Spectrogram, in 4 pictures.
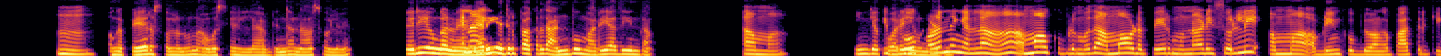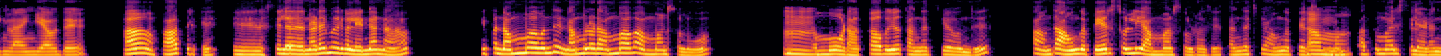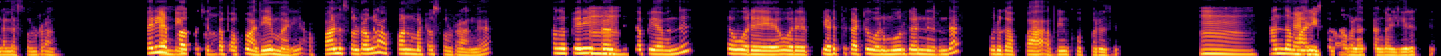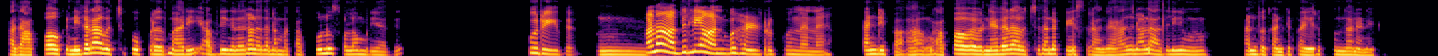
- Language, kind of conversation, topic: Tamil, podcast, அன்பை வெளிப்படுத்தும்போது சொற்களையா, செய்கைகளையா—எதையே நீங்கள் அதிகம் நம்புவீர்கள்?
- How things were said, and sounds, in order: other background noise; "சித்தப்பாவ" said as "சித்தப்பாய"; drawn out: "ம்"; drawn out: "ம்"; other noise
